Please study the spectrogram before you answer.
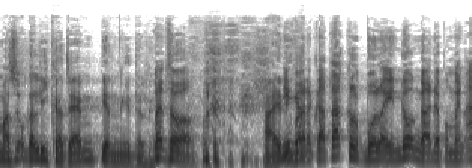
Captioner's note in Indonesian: tertawa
